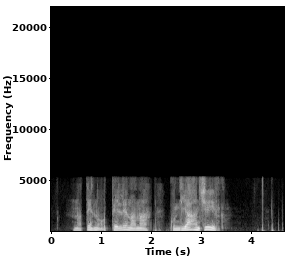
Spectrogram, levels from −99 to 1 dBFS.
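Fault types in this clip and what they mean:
Nellymoser compression: The speech is heavily damaged, and nothing is heard above 5.3 kHz. Quiet bands come back as hiss, giving a rough, smeared, underwater sound. The likely cause is Flash's Nellymoser Asao codec, which fits a rate near 22 kbps.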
